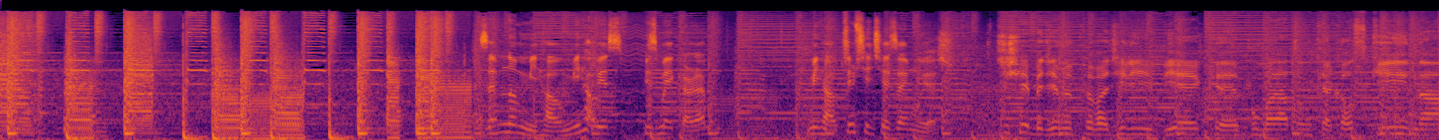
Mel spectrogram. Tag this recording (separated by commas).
outside, urban or man-made, Music, Speech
